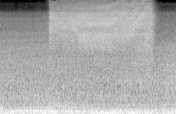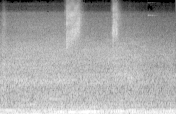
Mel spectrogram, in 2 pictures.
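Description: Aerosol spray paint can hissing: one long spray of about two seconds, then two short bursts near the end, over a steady low rumble.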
